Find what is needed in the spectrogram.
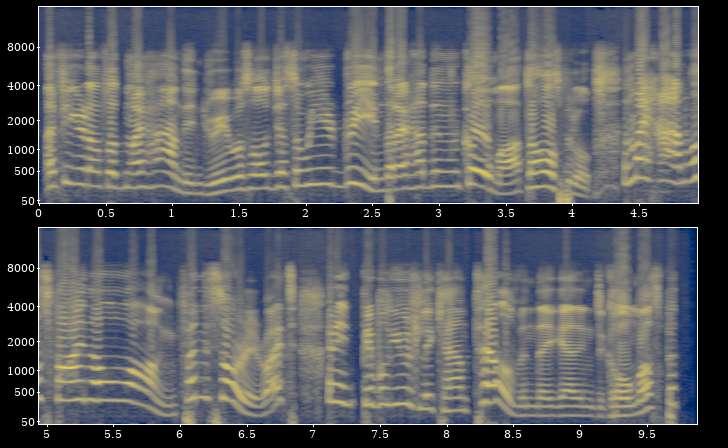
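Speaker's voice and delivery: a hint of a sheepish boy; lightly voiced boy. Kyosuke telling Madoka about his coma, lightly voiced boy.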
